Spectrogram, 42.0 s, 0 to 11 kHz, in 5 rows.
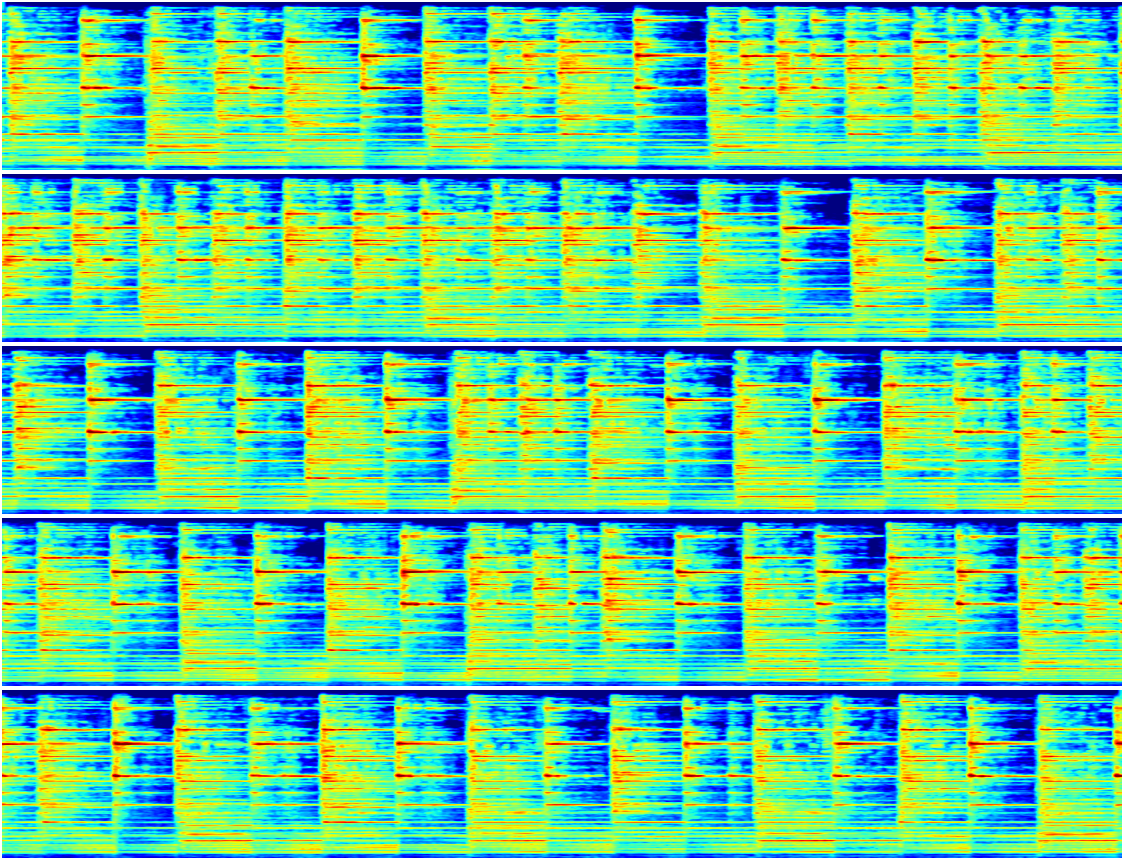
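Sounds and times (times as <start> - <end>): church bells ringing: 0.0 - 42.0.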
